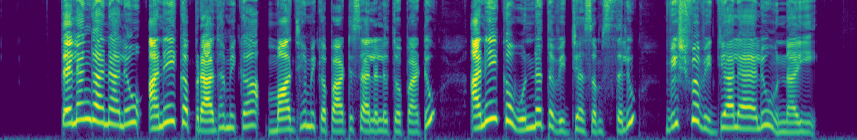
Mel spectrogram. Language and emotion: Telugu, neutral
